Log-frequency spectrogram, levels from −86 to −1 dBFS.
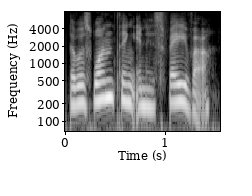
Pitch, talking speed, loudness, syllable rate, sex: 200 Hz, 270 wpm, -17 LUFS, 6.9 syllables/s, female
